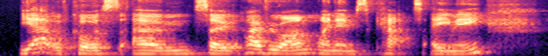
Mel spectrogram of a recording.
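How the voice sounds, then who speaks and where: A woman with an English accent speaks at a moderate pace in a fairly low voice. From southern England, Southampton. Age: 40s. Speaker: life coach. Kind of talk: podcast interview.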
